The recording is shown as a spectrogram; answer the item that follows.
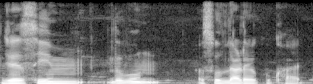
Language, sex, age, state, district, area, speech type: Santali, male, 30-45, West Bengal, Dakshin Dinajpur, rural, spontaneous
